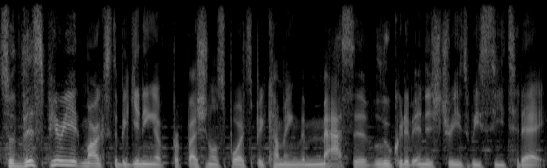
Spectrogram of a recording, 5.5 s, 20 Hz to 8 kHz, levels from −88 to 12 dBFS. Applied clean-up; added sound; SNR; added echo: none; none; none; none.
